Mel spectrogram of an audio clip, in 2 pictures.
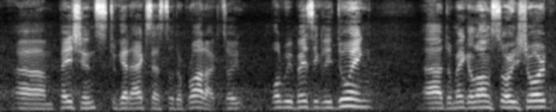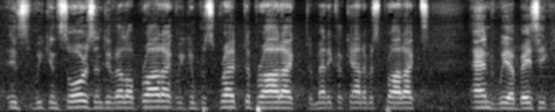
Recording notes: This interview was recorded on the floor of the Las Vegas Convention Center during MJBizCon 2022, so there may be patches of audio that are a tiny bit scratchy.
